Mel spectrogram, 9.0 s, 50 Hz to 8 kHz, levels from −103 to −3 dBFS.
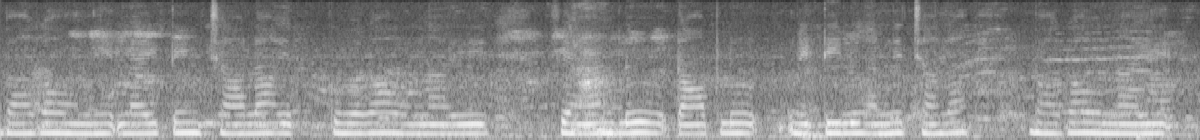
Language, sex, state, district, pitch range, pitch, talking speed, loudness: Telugu, female, Andhra Pradesh, Anantapur, 195-210 Hz, 205 Hz, 95 wpm, -15 LUFS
